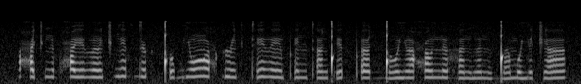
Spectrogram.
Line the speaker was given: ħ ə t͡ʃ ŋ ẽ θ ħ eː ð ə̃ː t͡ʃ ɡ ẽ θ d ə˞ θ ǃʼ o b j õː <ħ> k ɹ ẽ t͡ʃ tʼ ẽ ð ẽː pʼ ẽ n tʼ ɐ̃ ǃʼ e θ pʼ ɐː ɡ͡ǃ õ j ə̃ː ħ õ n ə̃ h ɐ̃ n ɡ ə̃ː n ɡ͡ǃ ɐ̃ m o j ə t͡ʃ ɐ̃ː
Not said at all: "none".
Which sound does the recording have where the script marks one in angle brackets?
ħ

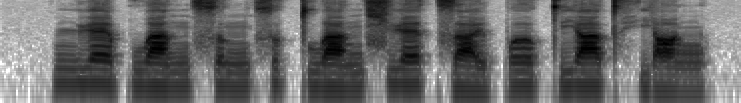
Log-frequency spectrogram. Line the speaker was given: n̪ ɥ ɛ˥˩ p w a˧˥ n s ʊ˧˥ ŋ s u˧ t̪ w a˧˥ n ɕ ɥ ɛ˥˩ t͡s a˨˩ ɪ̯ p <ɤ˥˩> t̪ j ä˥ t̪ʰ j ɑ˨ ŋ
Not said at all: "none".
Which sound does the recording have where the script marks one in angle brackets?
ɤ˥˩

